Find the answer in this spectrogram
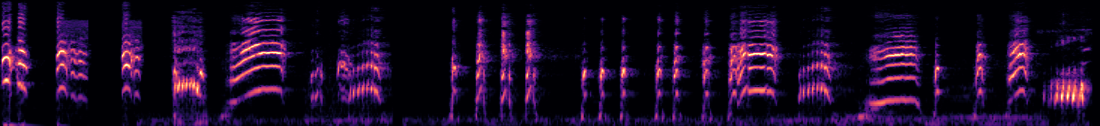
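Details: Moorhen, local name dungkhor: loud, harsh clucks and honks mixed with drawn-out nasal, arched squawks, delivered in uneven groups, with a low background hum.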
